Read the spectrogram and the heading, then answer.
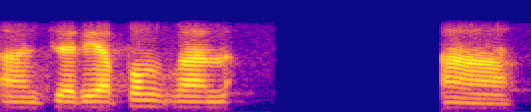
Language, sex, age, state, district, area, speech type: Tamil, female, 45-60, Tamil Nadu, Thoothukudi, urban, conversation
